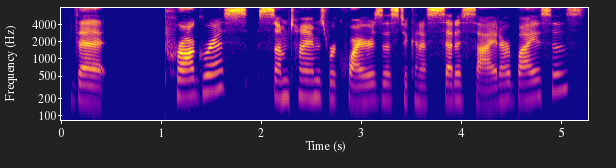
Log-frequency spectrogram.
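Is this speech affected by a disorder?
No.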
